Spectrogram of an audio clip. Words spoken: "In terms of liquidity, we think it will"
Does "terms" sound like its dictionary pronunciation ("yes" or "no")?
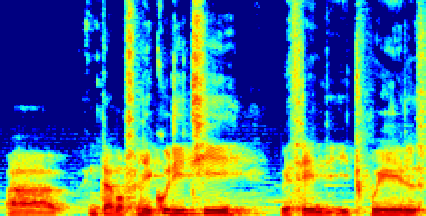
no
